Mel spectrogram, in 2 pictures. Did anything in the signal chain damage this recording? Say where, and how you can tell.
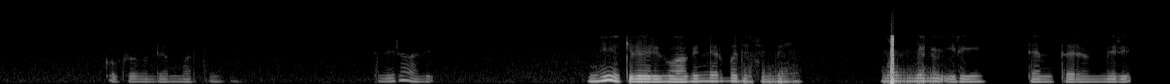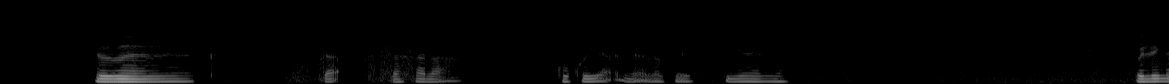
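Yes. Between 6.06 and 11.3 s the call processing stage shows automatic gain falling. From the start of that span the level sinks steadily by about 9 dB, and the room noise beneath the speech drops with it. That shared decline separates it from the talker movements near 4 and 13 s, where only the voice changes level. The control judged the input too loud, or its background too strong, and wound its gain down gradually, not in a single step.

At the codec stage, from 7.38 to 9.56 s, there is a codec payload misread. The speech is buried in harsh, gritty distortion, and then it clears abruptly. The band-limited, lightly hissy character outside this window fits G.726 at around 32 kbit/s. Inside the window, the decoder is taking each code word with its bits in reversed order. It still produces a plausible-looking signal, but the difference values are wrong until both sides use the same bit order again.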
